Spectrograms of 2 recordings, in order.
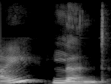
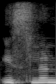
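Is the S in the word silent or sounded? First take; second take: silent; sounded. First: No s sound is pronounced in the middle. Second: An s sound is pronounced in the middle. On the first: The speaker calls it right. "You have to pronounce it as island" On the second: The speaker calls it wrong. "நாங்க Island என்று சொல்றது இல்ல"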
